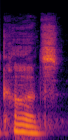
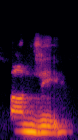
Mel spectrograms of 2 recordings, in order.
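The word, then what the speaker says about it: Conze: Edward Kantz, is that how he pronounces his name? Kanzi. Kanzi, okay.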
